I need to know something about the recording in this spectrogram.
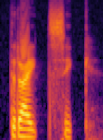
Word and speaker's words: siebzig: So it's an SZ. It's pronounced siebzig.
